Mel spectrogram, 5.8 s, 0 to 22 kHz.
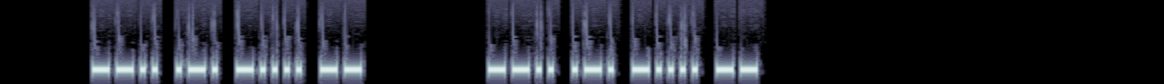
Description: Morse code, heard as a keyed tone, about 40 wpm, 700 Hz. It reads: ZR6M ZR6M
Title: DXCC-100 Call Signs - 4 Characters - Repeated 2x - 40wpm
